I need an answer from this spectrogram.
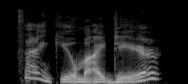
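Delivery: put-on weak, feeble, croaking old woman voice. Reading a fairy tale aloud, voicing an old beggar woman: feeble croaking voice. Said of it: "said the old woman in a feeble, croaking voice".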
